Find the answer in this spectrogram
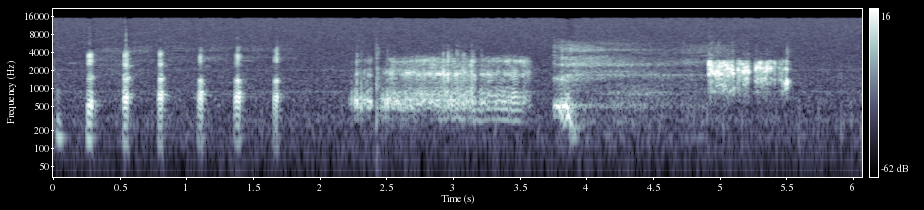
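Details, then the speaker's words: Snoring from a man who fell asleep mid-conversation on a phone call, heard over the phone line; he dozed off right after saying a word. "He said a word, and the next thing I heard was snoring. Listen to this. You hear him snoring? I ain't never seen anybody fall asleep that quick, but he's actually snoring."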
